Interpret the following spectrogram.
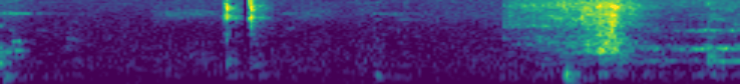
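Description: Near silence, broken by two faint quick clicks a tenth of a second apart about three-quarters of a second in: a computer click advancing the presentation to the next slide. A faint soft sound follows near the end.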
